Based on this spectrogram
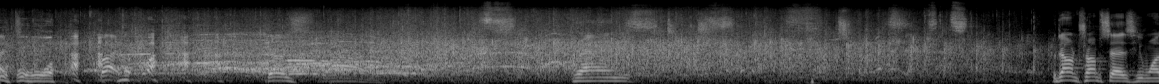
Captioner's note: laughter; cheers and applause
